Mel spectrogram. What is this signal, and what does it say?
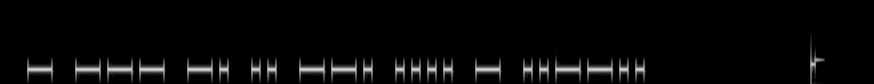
Morse code, heard as a keyed tone, about 15 wpm, 700 Hz. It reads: TONIGHT?
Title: Sentences from Top 1000 Words - Review Part 5 - 15wpm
